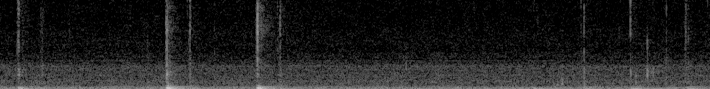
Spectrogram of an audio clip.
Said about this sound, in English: It's hard to play on this keyboard because it's a little chiclet keyboard.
